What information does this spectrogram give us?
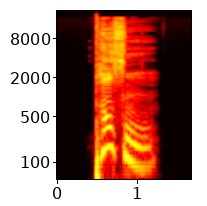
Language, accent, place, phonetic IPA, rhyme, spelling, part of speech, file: German, Germany, Berlin, [ˈpɛçn̩], -ɛçn̩, Pechen, noun, De-Pechen.ogg
- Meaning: dative plural of Pech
